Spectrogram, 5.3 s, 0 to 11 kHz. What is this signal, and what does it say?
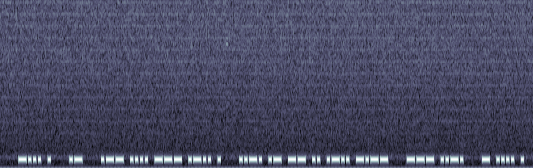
Morse code, heard as a keyed tone, about 48 wpm, 590 Hz. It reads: BE A WHOLE FAMILY OF THE
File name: archived / CRSnet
